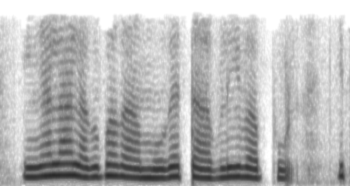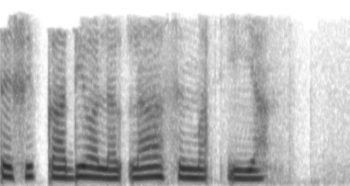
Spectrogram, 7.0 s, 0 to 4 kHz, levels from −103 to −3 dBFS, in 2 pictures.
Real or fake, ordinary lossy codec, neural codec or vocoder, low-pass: fake; MP3, 32 kbps; codec, 16 kHz in and 24 kHz out, 1 kbps, XY-Tokenizer; 3.6 kHz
